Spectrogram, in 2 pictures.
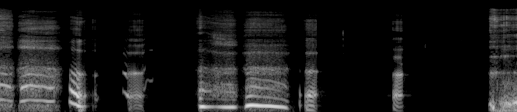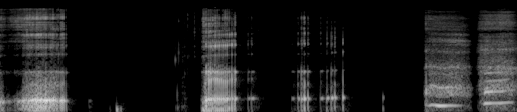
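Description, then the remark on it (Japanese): A series of loud burps in irregular bursts with brief silent gaps between them, some drawn out and croaky, others short, with faint breathy sounds in between and no speech. “ゲップ好き。”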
